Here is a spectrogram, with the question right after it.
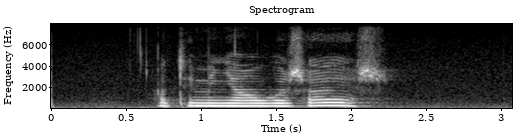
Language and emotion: Russian, sad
